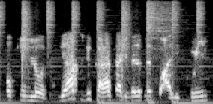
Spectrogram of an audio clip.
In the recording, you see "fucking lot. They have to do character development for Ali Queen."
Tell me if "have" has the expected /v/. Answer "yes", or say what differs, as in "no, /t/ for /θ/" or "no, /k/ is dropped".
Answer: no, /f/ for /v/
